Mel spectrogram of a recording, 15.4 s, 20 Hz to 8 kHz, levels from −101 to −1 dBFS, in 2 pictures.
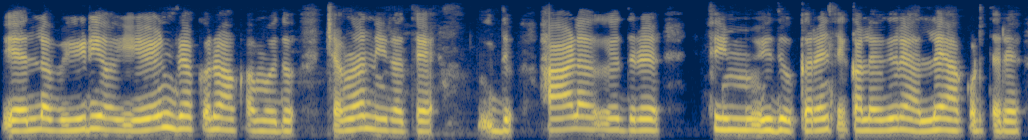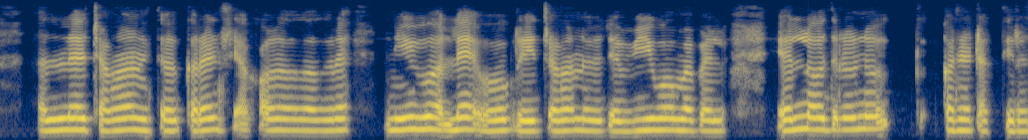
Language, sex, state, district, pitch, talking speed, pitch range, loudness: Kannada, male, Karnataka, Shimoga, 235 Hz, 95 wpm, 225-245 Hz, -14 LUFS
